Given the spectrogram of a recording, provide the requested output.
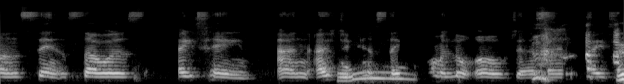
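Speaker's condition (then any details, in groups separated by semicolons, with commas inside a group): Motor neurone disease; bulbar onset, speech and swallowing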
